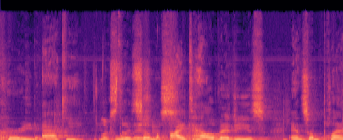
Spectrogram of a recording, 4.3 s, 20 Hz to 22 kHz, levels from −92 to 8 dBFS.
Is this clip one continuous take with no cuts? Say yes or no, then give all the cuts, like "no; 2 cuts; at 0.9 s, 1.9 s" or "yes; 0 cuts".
yes; 0 cuts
